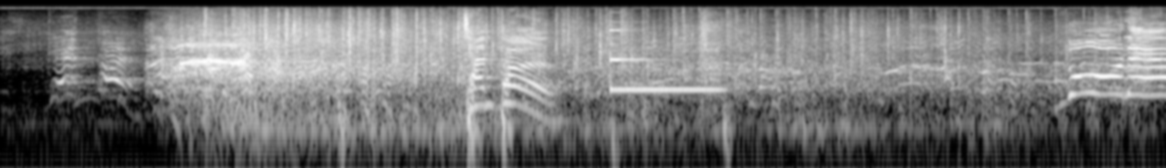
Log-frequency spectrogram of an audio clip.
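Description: An audience laughs and cheers.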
